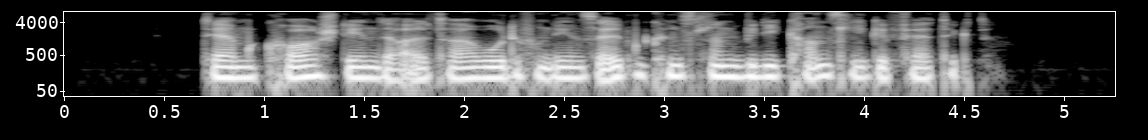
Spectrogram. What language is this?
German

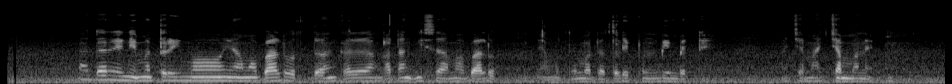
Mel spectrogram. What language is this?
Sabah Bisaya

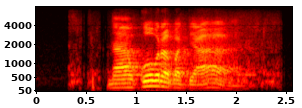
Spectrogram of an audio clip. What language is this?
Tamil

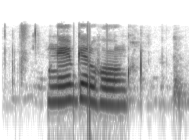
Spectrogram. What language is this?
Kinyarwanda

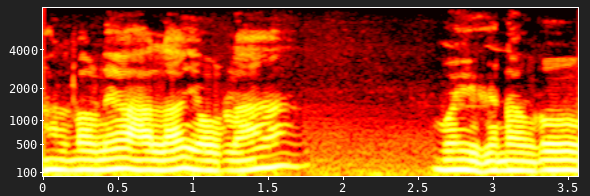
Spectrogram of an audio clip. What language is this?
Bodo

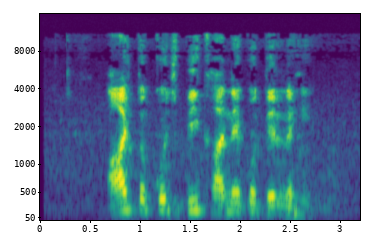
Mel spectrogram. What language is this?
Urdu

